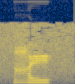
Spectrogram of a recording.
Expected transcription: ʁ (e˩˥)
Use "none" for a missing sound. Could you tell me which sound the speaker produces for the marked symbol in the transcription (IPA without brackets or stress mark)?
e˥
